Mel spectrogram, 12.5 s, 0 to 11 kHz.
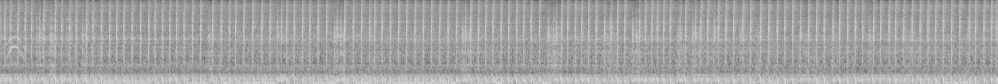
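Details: Losi 5T 2.0 RC two-stroke on a workbench, fired on VP fuel with choke after sitting about four to six months: rapid, crisp popping exhaust, fires cleanly and revs without sputtering; running fine.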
